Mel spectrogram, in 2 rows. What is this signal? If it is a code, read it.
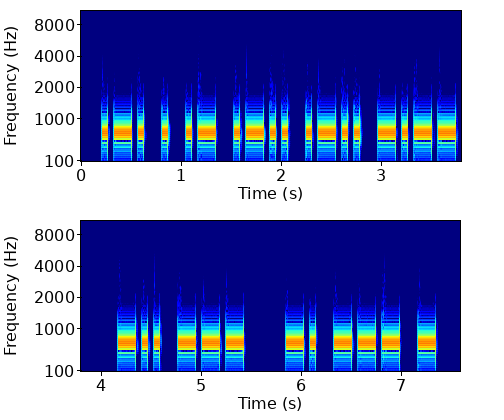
Morse code, heard as a keyed tone, about 20 wpm, 700 Hz. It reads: REALLY DO NOT
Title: Speed-Racing - Sets of 4 Words 17wpm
